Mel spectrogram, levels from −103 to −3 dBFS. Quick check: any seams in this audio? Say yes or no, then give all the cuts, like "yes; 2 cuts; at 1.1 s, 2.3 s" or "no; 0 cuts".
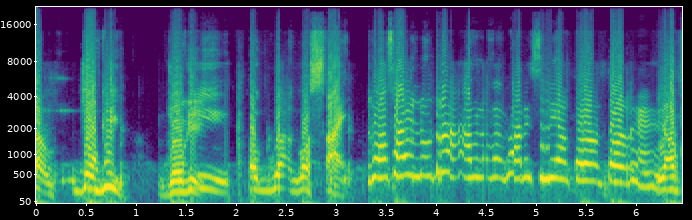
yes; 1 cut; at 3.3 s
